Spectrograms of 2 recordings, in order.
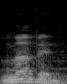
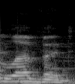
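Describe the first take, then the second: First: The ending is just a short d sound. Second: The ending is said as an extra syllable. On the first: The speaker calls it right. "Loved com som de D" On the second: The speaker calls it wrong. "não é loved"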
